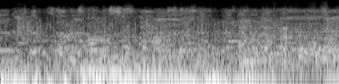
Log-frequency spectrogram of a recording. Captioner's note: chatter; upbeat music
